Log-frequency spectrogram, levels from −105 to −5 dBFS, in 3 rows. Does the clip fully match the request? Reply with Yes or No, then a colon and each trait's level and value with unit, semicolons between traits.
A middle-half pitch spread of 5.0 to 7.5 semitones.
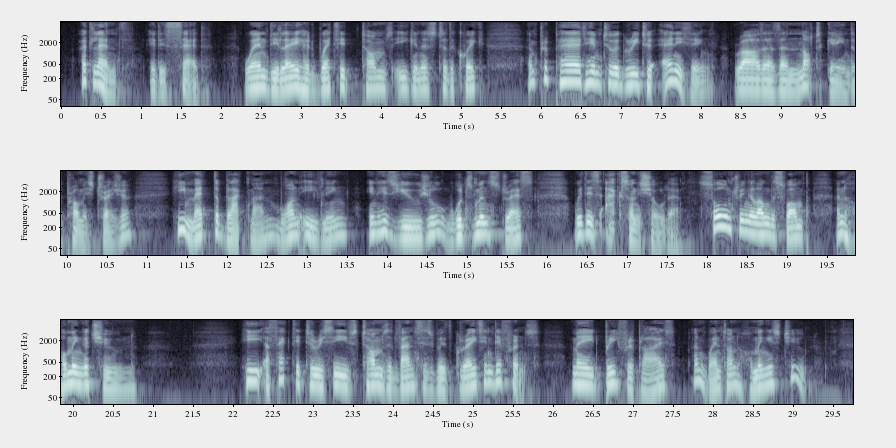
Yes: average, 5.3 semitones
